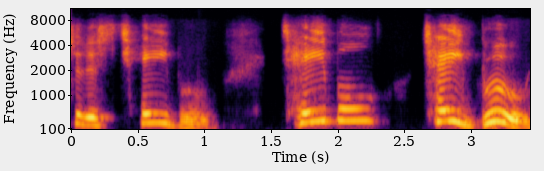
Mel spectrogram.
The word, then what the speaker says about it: Tabu: my laundry experience with my Tabu it's all pronounced it as table table taboo not table wake up Jen taboo portable washing machine it's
